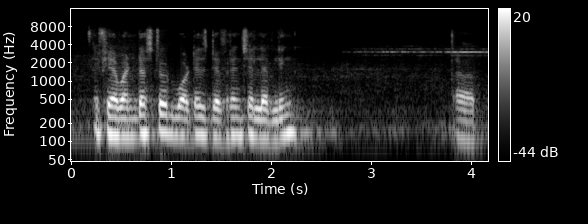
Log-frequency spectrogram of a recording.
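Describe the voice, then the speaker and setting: A man's delivery stays monotone and flat as noticeable background noise runs beneath it. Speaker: lecturer. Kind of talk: lecture.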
